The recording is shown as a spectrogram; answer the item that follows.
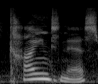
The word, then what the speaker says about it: Kindness: And they said it is kindness without the D.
